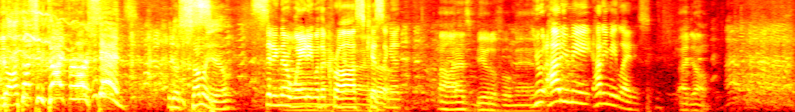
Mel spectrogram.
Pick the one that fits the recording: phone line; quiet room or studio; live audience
live audience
